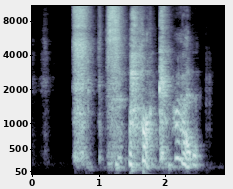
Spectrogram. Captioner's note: sniffles, sobs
